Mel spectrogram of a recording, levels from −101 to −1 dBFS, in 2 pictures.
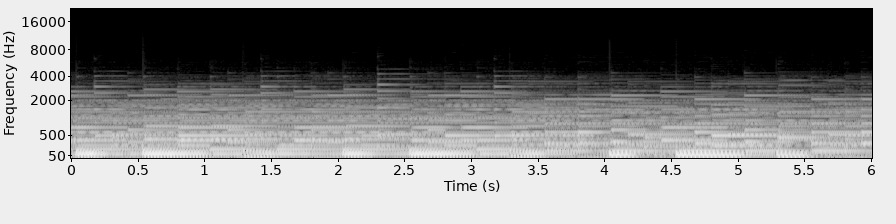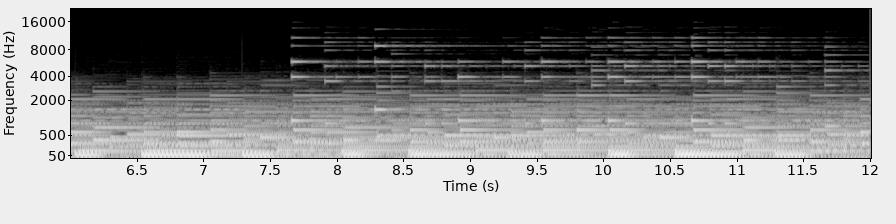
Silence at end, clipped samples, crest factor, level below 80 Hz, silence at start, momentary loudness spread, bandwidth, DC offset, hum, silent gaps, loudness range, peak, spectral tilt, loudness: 0 s; under 0.1%; 12 dB; -20 dBFS; 0 s; 4 LU; 9.4 kHz; 3%; none; none; 1 LU; -2 dBFS; -8 dB/octave; -17 LUFS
